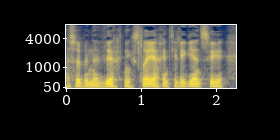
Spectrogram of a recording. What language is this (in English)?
Russian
